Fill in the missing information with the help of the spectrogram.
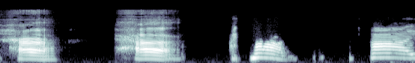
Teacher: গলার মধ্যখান থেকে হা, হা হা, হা।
